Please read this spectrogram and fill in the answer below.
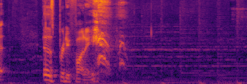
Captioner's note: laughs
